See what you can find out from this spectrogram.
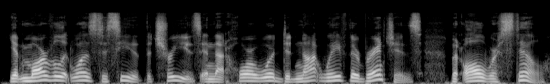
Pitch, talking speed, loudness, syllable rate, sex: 150 Hz, 240 wpm, -17 LUFS, 5.0 syllables/s, male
